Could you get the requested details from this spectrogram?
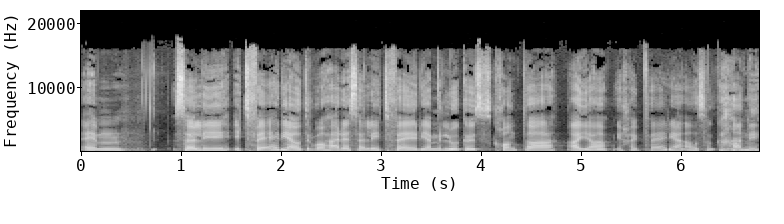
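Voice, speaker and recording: With a Swiss German accent, the speaker moves at a moderate pace with ordinary pitch variation and big swings in loudness, in a dry, close sound with no echo. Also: woman, fairly high pitch for a woman. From Switzerland, Bernese Oberland (Reichenbach). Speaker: lay preacher. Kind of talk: sermon.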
